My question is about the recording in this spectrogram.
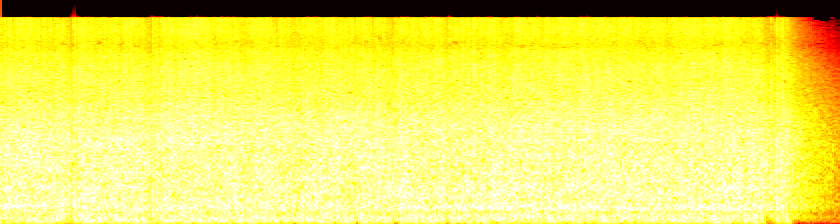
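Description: A long string of red paper firecrackers going off in a loud, rapid, continuous crackle that fades out near the end.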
